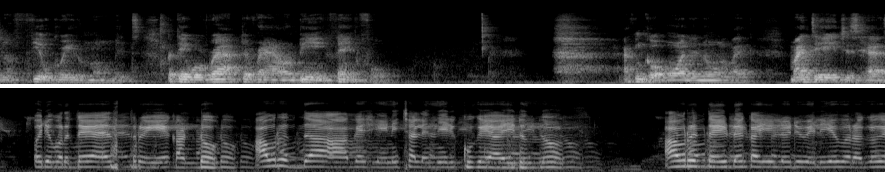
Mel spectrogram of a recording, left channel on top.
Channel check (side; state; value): both; different; correlation 0.00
